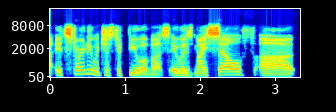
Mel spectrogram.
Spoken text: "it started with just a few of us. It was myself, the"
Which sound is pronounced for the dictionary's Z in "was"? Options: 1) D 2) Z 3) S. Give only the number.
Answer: 2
